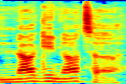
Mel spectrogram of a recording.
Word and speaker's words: naginata: actually pronounced naginata, Oh, wow.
